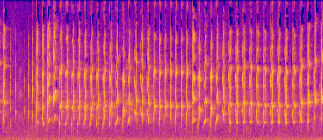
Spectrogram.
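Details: Fighter lovebird's extended ngekek, used as a lure to provoke other lovebirds: it starts softer, then swells into a rapid, loud train of scratchy chirps, about four per second, with slightly falling tones.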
